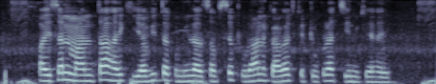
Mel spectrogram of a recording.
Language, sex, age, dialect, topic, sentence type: Magahi, male, 25-30, Western, agriculture, statement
